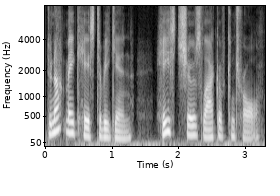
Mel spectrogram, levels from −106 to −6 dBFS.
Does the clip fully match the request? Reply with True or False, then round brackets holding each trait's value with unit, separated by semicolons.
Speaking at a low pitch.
False (145 Hz)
